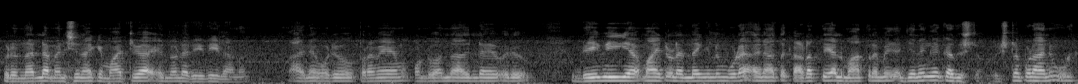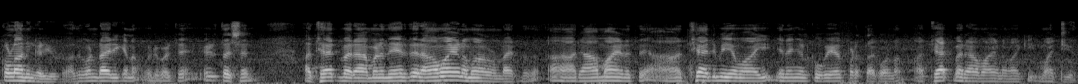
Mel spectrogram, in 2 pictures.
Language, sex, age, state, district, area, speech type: Malayalam, male, 60+, Kerala, Thiruvananthapuram, urban, spontaneous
